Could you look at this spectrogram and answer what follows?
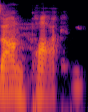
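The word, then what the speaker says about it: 斬魄刀: They actually omit the U completely. It's Zanpak, as in hockey puck.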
